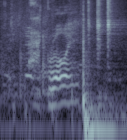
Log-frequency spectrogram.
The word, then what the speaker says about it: Aykroyd: Chevy Chase, Gilda Radner, Dan, how the fuck do you pronounce this? Aykroyd.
